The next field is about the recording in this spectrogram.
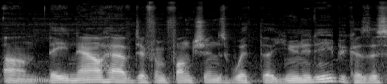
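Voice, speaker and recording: The man talks at a moderate pace. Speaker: 3D designer. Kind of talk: tutorial. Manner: monotone.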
